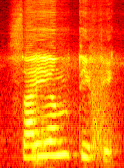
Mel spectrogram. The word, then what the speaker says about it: scientific: So the word stress, the stress placed on the second to the last syllables. Comprehension. comprehension. Or the other example is scientific.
